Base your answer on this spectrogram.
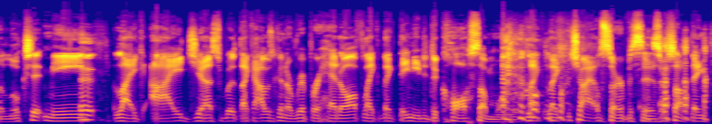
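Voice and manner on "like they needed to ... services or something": ordinary talk, nothing marked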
